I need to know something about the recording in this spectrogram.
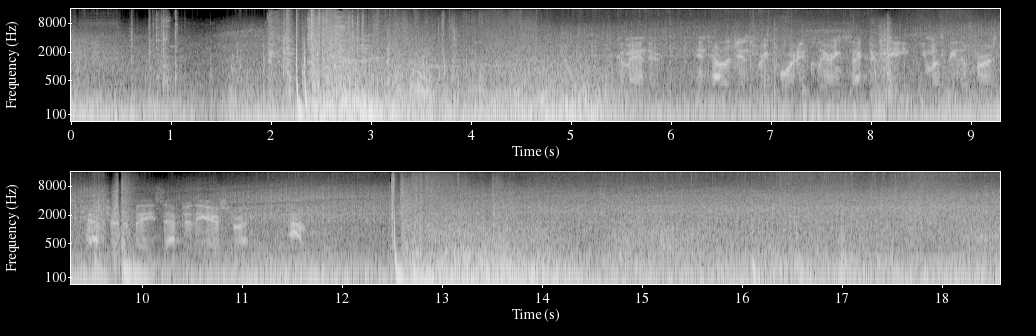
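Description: A tank engine rumbles and its tracks clatter.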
